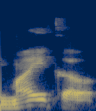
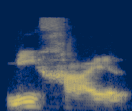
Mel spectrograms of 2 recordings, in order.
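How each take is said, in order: First: The name is said in a non-German way. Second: The name is said in the German way. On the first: The speaker calls it wrong. "Jangan jadi Michael" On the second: The speaker calls it right. "tapi di bahasa Jerman menjadi Michael"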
